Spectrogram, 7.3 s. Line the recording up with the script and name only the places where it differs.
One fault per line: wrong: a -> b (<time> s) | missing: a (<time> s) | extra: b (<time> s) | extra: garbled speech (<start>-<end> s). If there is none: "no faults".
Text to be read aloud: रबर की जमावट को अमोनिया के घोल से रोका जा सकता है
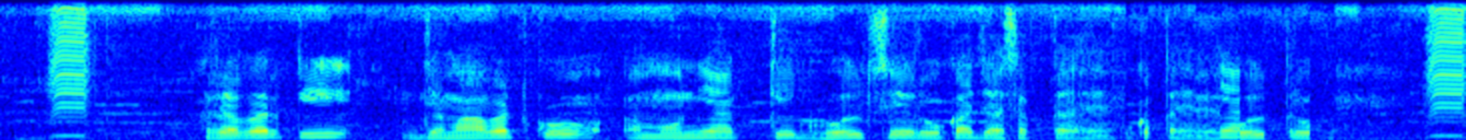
extra: garbled speech (5.6-6.7 s)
